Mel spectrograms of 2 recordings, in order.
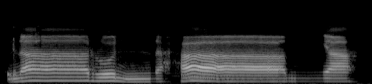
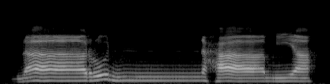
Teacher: Run kena baca jelas. Dan run ini tidak boleh didengung. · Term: izhar halqi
